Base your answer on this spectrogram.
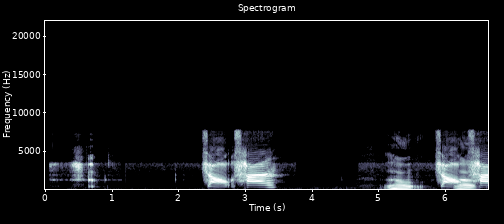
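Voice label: "breakfast", Mandarin; zao3can1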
